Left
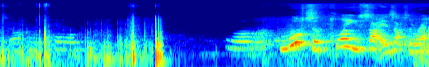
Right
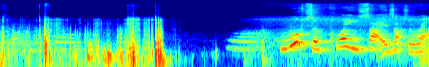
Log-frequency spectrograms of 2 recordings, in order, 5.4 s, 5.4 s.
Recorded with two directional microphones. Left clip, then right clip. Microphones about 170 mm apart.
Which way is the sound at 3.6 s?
45° right (ahead or behind).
